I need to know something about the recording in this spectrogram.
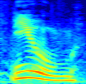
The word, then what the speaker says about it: FÜM: Fume.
